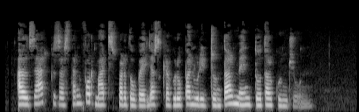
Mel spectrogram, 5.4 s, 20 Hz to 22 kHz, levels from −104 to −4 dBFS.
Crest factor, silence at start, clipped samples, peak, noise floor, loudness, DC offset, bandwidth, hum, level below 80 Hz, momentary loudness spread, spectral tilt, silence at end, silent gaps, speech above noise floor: 22 dB; 0.25 s; under 0.1%; -8 dBFS; -75 dBFS; -28 LUFS; under 0.1%; 11.5 kHz; none; -80 dBFS; 10 LU; -5 dB/octave; 0.8 s; none; 47 dB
